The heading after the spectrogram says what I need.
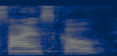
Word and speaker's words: Syensqo: It's pronounced Science Co is a specialty chemicals company that really enhances the way we live, work, travel and play.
